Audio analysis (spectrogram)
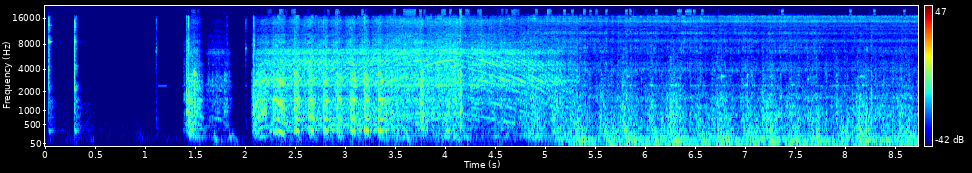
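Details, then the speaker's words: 1983 Toyota 22R, sat 20+ years, float needle tapped: a few cranking bursts, then the engine catches and runs rough and uneven for seconds; no fuel reaching the carburetor bowl, fuel starvation. "still don't see any fuel in the bowl"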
